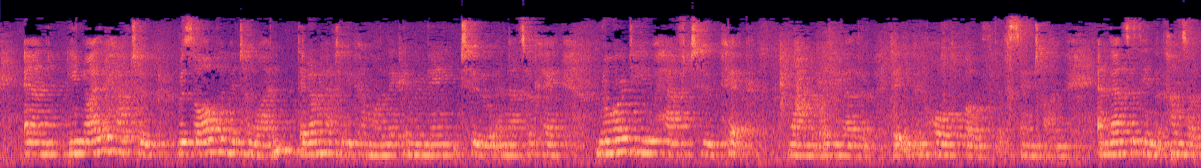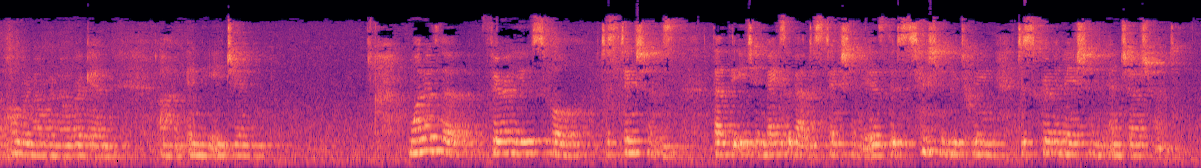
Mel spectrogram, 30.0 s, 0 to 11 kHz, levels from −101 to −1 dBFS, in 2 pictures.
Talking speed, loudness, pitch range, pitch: 155 wpm, -21 LUFS, 170-195 Hz, 180 Hz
